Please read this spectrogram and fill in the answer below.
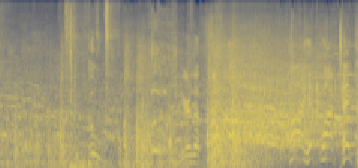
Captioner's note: body thuds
